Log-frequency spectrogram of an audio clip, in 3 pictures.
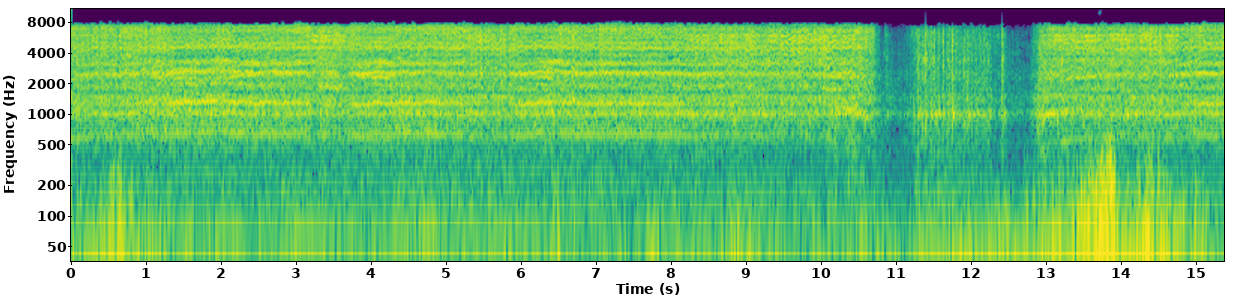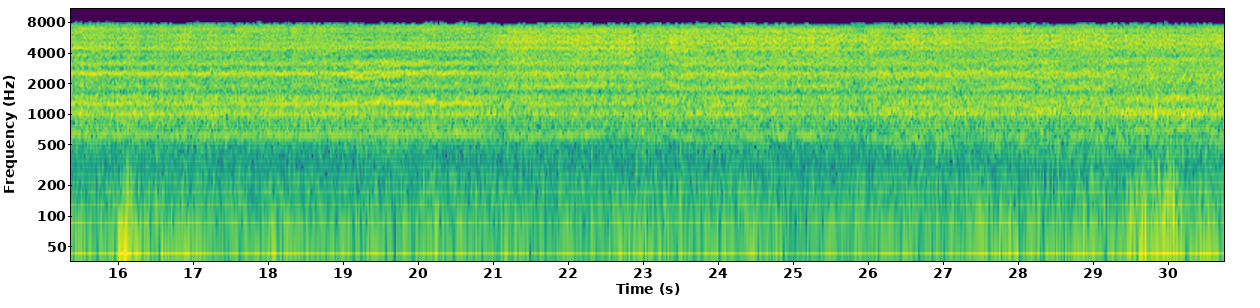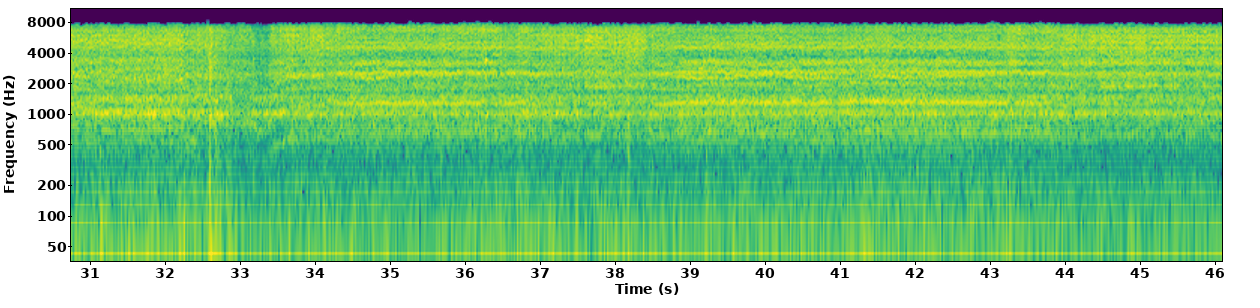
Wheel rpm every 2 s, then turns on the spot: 160, 160, 170, 170, 160, 50, 90, 160, 170, 160, 170, 170, 160, 170, 160, 160, 130, 160, 170, 160, 160, 160, 170.
10-12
